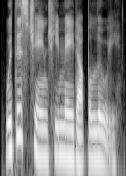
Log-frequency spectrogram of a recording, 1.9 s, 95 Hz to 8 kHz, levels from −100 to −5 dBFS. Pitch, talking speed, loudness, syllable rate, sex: 160 Hz, 250 wpm, -15 LUFS, 5.3 syllables/s, female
